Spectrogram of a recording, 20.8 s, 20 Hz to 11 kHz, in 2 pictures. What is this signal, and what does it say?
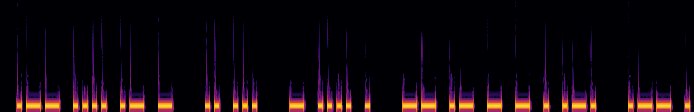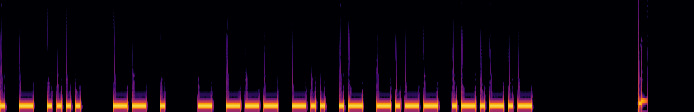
Morse code, heard as a keyed tone, about 17 wpm, 700 Hz. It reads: WHAT IS THE MATTER WITH ME TODAY.
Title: Sentences from Top 1000 Words - Review Part 4 - 17wpm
